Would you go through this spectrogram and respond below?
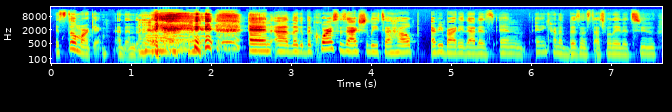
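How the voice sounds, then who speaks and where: A woman's voice: on the low side, brisk, hardly any pauses. A woman hosting a casual radio talk show, chatting informally and promoting things as she goes.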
